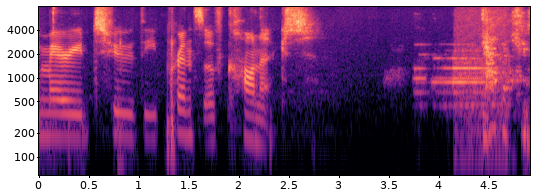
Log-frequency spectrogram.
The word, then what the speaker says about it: Connacht: It was a daughter who was going to be married to the Prince of Connacht.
